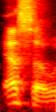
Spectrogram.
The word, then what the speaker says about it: Esso: the other companies had no territorial rights name esso is the phonetic pronunciation of the initials sno in the name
